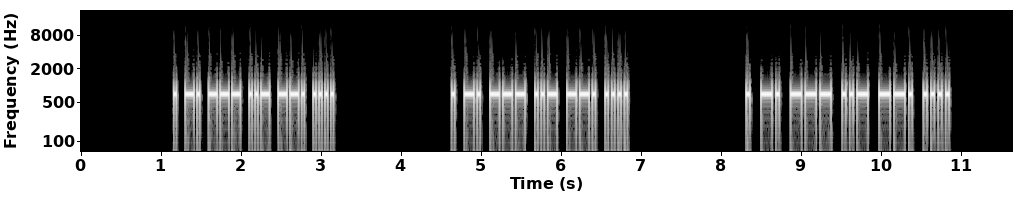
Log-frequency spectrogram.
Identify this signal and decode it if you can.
Morse code, heard as a keyed tone, about 30 wpm, 700 Hz. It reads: ENOUGH ENOUGH ENOUGH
